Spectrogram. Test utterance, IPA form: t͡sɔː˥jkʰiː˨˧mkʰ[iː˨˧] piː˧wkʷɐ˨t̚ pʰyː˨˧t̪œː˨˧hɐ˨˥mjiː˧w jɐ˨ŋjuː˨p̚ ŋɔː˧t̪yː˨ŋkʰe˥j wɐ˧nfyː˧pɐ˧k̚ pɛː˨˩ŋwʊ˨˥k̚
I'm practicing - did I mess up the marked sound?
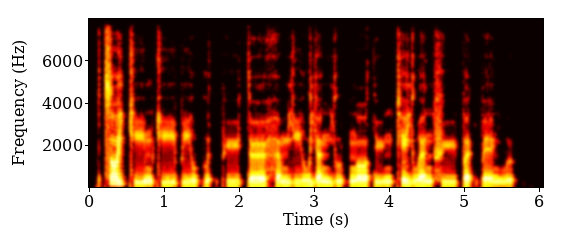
no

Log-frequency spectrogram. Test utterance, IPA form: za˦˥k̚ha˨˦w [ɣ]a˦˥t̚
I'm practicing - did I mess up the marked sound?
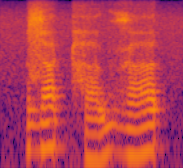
no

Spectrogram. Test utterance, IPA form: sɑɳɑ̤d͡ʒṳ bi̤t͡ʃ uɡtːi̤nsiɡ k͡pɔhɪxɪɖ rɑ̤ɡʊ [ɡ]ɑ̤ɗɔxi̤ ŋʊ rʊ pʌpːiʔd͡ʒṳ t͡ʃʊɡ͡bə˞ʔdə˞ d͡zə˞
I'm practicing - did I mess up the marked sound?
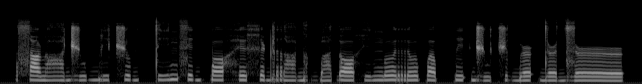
yes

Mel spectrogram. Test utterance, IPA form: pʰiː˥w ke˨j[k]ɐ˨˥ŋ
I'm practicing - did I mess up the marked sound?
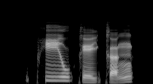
no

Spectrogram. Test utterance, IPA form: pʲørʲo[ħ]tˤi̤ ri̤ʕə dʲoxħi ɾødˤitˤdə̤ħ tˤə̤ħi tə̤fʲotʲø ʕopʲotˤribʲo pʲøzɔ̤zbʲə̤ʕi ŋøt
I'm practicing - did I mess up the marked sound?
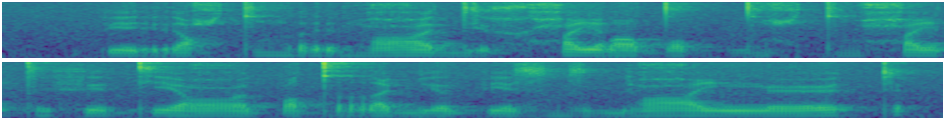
no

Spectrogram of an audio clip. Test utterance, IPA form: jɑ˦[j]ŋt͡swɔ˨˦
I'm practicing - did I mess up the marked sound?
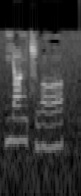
yes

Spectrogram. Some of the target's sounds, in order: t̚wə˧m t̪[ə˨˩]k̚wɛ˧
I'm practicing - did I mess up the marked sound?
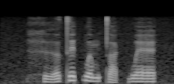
yes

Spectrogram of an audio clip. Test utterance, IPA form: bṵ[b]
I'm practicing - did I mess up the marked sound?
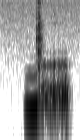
yes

